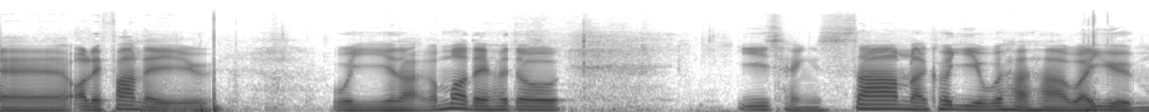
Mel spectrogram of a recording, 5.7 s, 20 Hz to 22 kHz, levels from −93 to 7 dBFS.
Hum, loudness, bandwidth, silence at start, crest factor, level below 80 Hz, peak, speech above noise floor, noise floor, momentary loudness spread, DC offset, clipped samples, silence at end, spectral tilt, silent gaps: none; -23 LUFS; 7 kHz; 0 s; 16 dB; -42 dBFS; -6 dBFS; 26 dB; -48 dBFS; 9 LU; under 0.1%; under 0.1%; 0 s; -8 dB/octave; none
